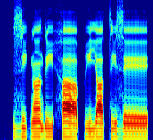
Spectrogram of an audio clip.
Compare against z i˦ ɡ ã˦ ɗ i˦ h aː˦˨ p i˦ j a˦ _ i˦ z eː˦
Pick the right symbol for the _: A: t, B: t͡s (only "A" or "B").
A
